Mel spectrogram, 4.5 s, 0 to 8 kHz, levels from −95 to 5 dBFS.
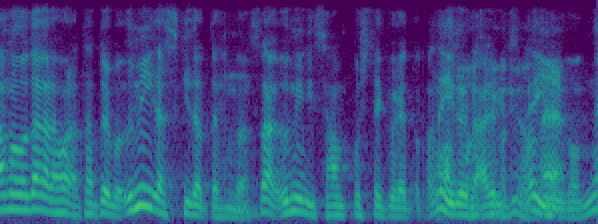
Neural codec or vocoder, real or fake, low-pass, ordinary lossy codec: codec, 16 kHz, 16 kbps, FreqCodec, smaller model; fake; 7.2 kHz; Opus, 24 kbps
